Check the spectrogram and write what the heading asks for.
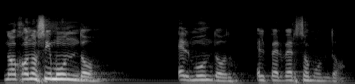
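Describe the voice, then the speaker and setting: A woman pastor preaching her testimony at a church service, passionate, moving between loud declarations and soft, tearful recollection. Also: mid-range voice, measured pace. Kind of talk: sermon testimony.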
